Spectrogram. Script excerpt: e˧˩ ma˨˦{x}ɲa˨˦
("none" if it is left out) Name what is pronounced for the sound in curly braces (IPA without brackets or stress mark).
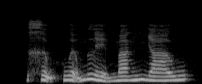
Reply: ŋ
